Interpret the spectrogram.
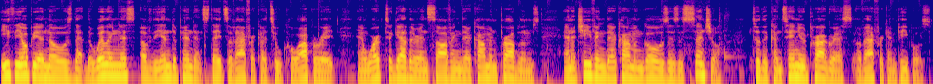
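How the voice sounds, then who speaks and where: A man reads a formal address aloud in a solemn, measured, oratorical manner. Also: medium pitch, fairly even intonation, darkish tone. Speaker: reader of a historical speech. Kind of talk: formal speech read aloud. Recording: music under the voice. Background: background music.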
